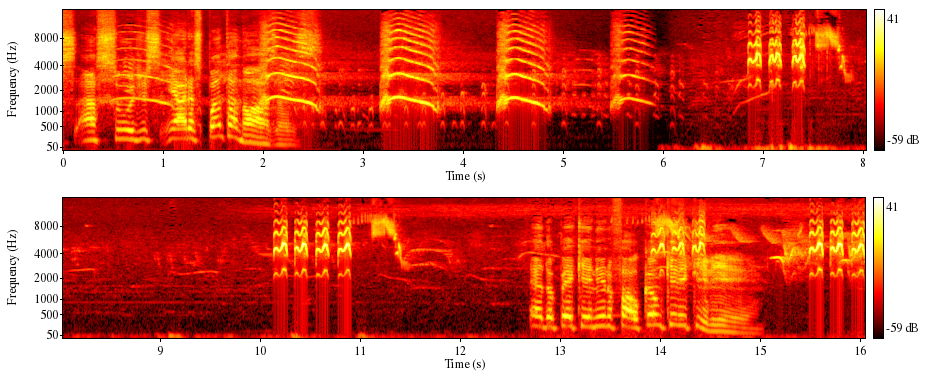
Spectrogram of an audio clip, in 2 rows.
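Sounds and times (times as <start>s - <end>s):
bird wailing calls: 0.0s - 7.9s, 10.1s - 12.5s, 13.8s - 16.0s
falcon rapid high calls: 0.4s - 7.8s, 15.4s - 16.0s.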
